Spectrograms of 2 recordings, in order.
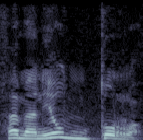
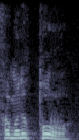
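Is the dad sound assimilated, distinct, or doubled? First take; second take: distinct; assimilated. First: The dad sound is articulated clearly and distinctly. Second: The dad sound merges into the following ta. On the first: The speaker calls it right. "لابد ان احنا نبين صفه الضاد" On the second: The speaker calls it wrong. "اضغم الضاد في الطاء"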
